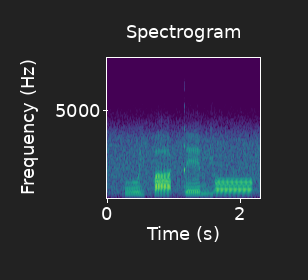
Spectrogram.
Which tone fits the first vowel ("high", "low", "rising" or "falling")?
falling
